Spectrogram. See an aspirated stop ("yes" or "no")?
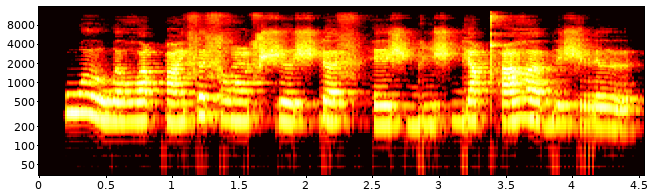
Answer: yes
